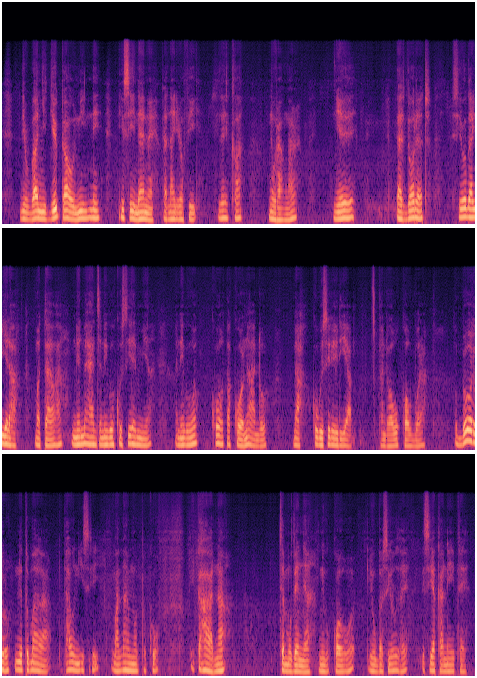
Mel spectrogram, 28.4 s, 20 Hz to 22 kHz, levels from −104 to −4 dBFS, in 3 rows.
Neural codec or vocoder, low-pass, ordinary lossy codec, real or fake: codec, 16 kHz in and 24 kHz out, 0.6 kbps, FocalCodec, streaming, 4096 codes; 10.8 kHz; none; fake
